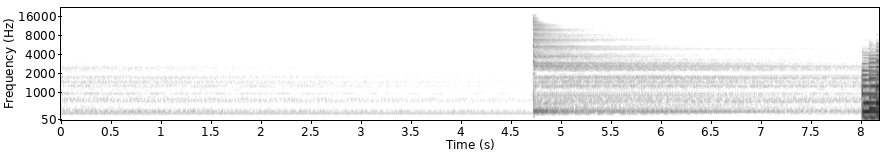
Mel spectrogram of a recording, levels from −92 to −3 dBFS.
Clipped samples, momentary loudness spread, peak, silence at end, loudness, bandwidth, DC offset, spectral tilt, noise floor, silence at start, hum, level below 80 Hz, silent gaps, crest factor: under 0.1%; 14 LU; -8 dBFS; 0 s; -35 LUFS; 11.5 kHz; under 0.1%; -6.5 dB/octave; -78 dBFS; 4.7 s; none; -66 dBFS; none; 28 dB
